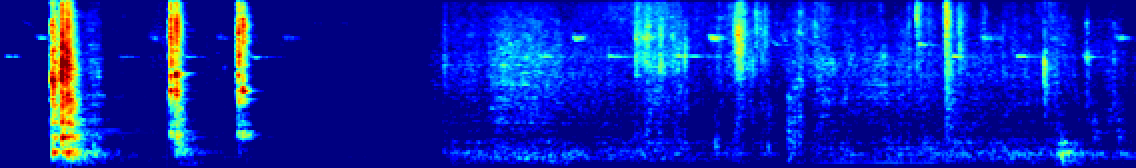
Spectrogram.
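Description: Telephone booth sounds: three sharp clunks in quick succession in the first two seconds. Then, after a short pause, steady handling and rattling noise with scattered clicks through the rest.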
